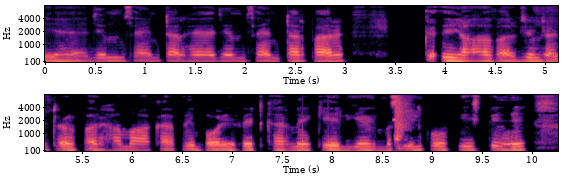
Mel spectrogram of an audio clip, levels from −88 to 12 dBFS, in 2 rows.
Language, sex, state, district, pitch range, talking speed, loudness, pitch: Hindi, male, Uttar Pradesh, Budaun, 150-160 Hz, 145 wpm, -19 LUFS, 155 Hz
